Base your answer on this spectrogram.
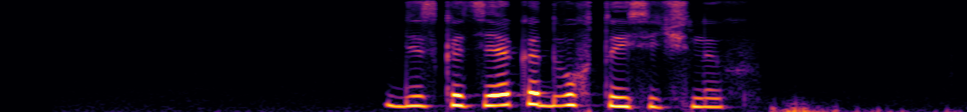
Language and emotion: Russian, neutral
